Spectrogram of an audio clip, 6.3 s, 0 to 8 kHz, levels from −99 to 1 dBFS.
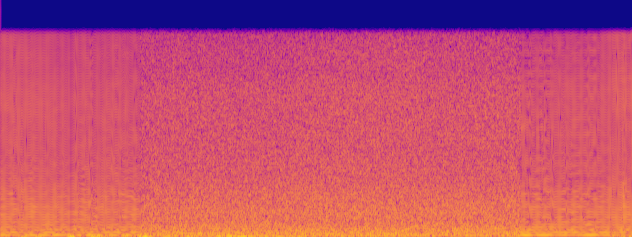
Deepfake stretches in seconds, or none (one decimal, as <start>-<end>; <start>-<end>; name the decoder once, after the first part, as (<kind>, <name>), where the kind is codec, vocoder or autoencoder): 0.0-1.4 (vocoder, BigVGAN v2); 5.2-6.3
